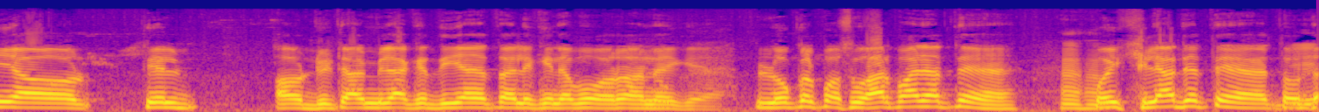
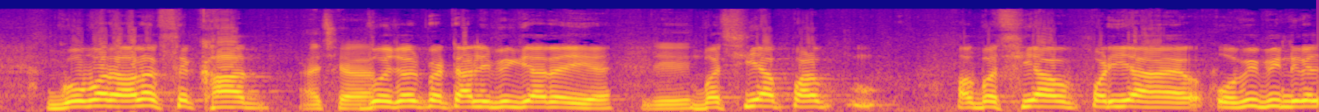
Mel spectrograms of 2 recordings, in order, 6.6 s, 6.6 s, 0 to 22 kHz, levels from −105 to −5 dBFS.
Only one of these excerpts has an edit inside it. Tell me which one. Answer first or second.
first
